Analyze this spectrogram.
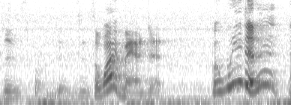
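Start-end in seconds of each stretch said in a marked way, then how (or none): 2.1-2.8 very high, loud comic squeal; mock protest. Acting out tribe's protest.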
